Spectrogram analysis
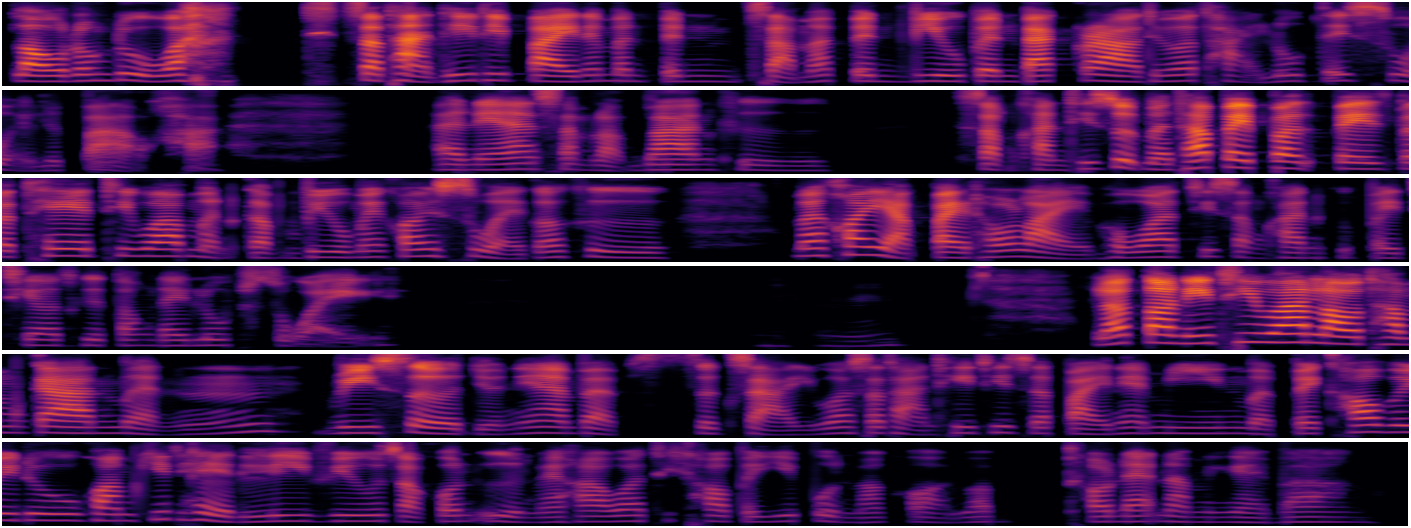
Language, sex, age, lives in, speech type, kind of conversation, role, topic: Thai, female, 25-29, Thailand, conversation, unstructured, none, คุณพิจารณาปัจจัยใดบ้างเมื่อต้องเลือกสถานที่ท่องเที่ยว?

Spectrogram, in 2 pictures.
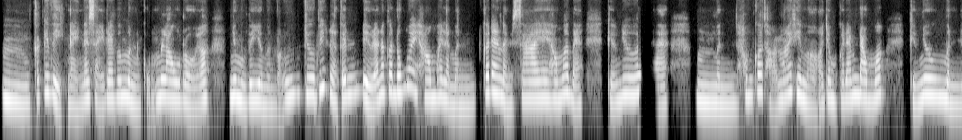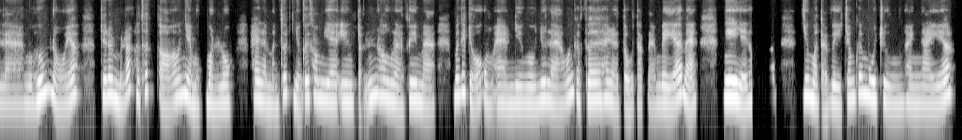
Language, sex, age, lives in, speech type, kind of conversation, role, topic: Vietnamese, female, 20-24, Vietnam, conversation, advice, user, Tôi cảm thấy không thoải mái khi ở giữa đám đông, tôi nên làm gì?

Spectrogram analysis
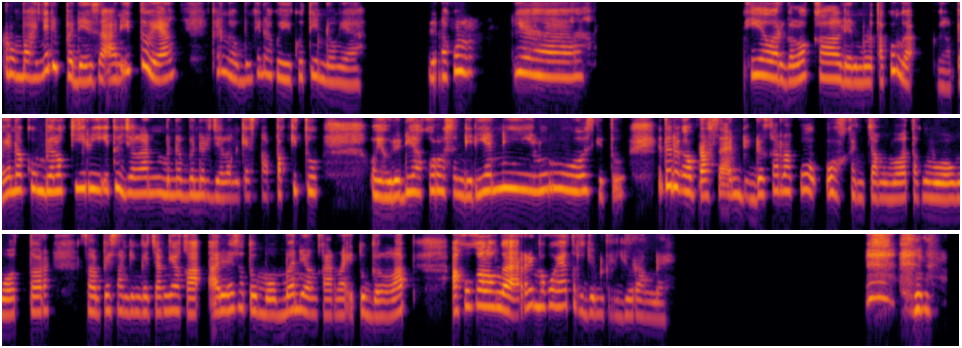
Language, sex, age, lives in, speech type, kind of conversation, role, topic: Indonesian, female, 25-29, Indonesia, conversation, podcast, guest, Apa pengalaman perjalanan paling tak terlupakan yang pernah kamu alami?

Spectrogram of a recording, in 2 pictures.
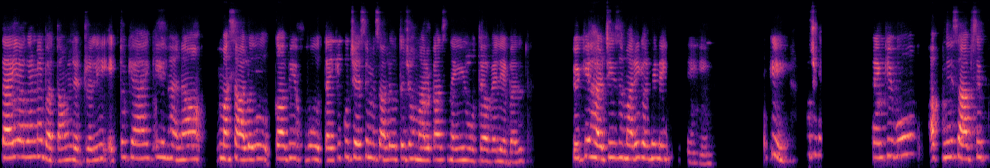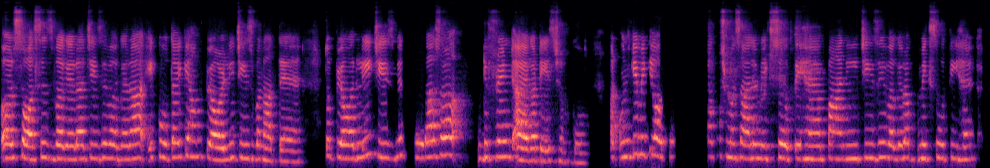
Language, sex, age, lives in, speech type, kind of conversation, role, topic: Hindi, female, 20-24, India, conversation, podcast, guest, Street food ya home cooking mein tum kya explore karte ho?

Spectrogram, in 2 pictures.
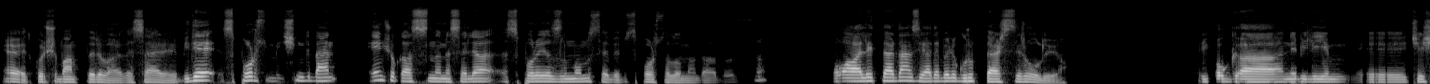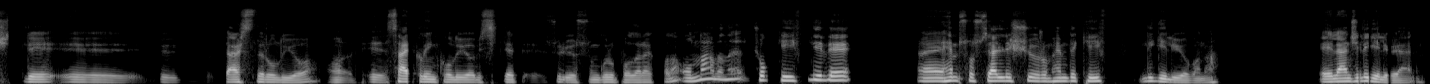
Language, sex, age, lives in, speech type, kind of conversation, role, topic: Turkish, male, 40-44, Netherlands, conversation, unstructured, none, Spor salonlarını pahalı bulanlar haklı mı?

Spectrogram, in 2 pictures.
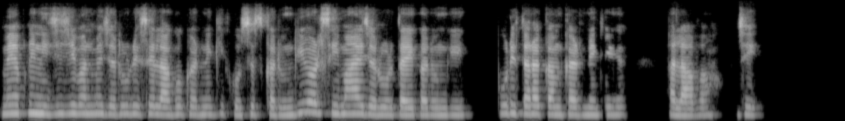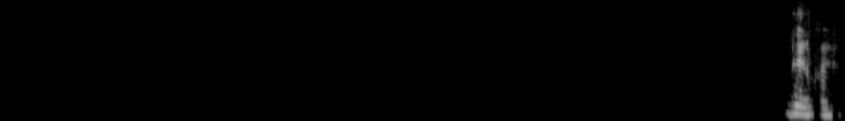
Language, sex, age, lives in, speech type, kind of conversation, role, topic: Hindi, female, 55-59, India, conversation, advice, user, मैं विकर्षण कम करके अपना ध्यान कैसे बेहतर कर सकता/सकती हूँ?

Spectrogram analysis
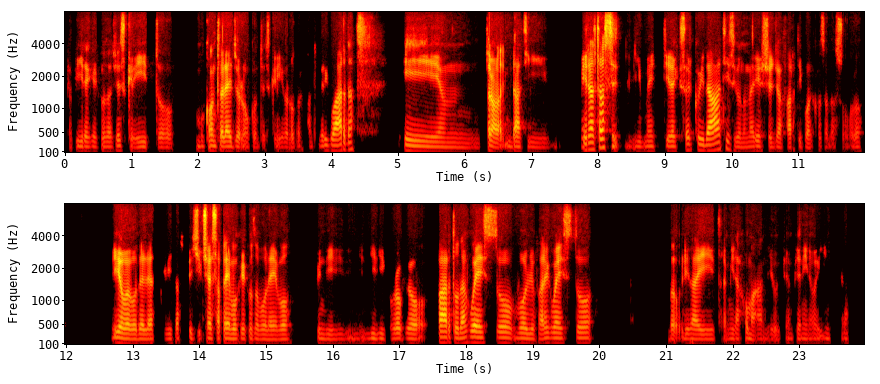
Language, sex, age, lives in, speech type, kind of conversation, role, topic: Italian, male, 25-29, Italy, conversation, unstructured, none, Come pensi che la tecnologia abbia cambiato la scuola?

